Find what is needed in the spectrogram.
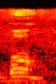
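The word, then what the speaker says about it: bomb: না থাকলে সেই ক্ষেত্রে বি এর উচ্চারণ হবে না যেমন বি ও এমবি বম টি এইচ ইউ এমবি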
